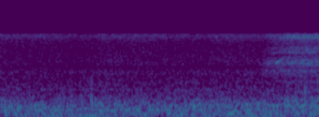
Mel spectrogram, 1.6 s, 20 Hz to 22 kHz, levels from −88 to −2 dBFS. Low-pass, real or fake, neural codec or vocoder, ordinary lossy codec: none; real; none; none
